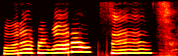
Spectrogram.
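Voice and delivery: put-on high pleading teen whine; whiny teenager. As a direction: beg like a sulky teen. Teen keeps whining.

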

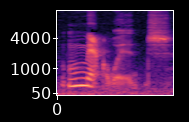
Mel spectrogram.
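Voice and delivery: breathy whispered "Marriage" like the cleric; whispered mock impediment. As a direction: softly mimic the film's "Marriage". Whispered movie quote.

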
